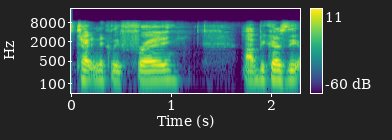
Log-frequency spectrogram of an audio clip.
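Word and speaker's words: Freyr: And I do pronounce his name as Frra, but it's technically Frey.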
